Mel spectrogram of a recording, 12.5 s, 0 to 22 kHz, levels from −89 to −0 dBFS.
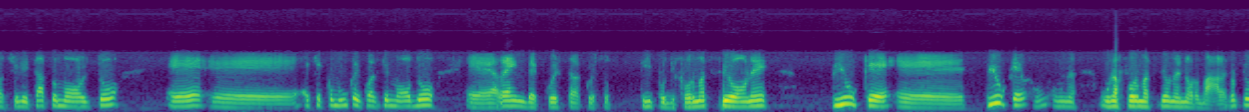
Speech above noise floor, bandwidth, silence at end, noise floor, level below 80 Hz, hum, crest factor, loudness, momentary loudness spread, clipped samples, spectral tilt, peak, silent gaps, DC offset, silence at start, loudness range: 35 dB; 4.2 kHz; 0 s; -55 dBFS; -66 dBFS; none; 18 dB; -20 LUFS; 13 LU; under 0.1%; -9 dB/octave; 0 dBFS; none; under 0.1%; 0 s; 5 LU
